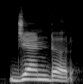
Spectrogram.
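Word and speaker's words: gender: अगर जी के बाद ई आई वाई आ जाए, जी के बाद ई आई वाई आ जाएगा तो हम जी को ज प्रोनाउंस करेंगे। जैसे कि जेंडर, यहाँ पर यानी क्या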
